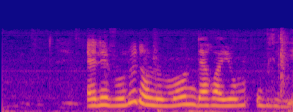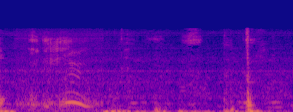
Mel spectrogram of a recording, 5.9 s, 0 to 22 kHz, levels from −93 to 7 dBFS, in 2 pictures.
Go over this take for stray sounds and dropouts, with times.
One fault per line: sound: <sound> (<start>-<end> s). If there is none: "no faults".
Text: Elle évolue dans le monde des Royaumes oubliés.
sound: throat clearing (3.2-3.9 s)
